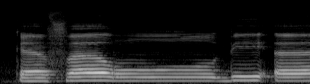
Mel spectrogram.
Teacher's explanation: کیونکہ کھڑی زبر الف مدہ کی طرح ہی ہوتی ہے، تو لہٰذا جب ہم تا پہ وقف کریں گے تو کھڑی زبر کو 2 سے 3 سیکنڈ کی مقدار کے برابر کھینچ کر پھر وقف کریں گے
